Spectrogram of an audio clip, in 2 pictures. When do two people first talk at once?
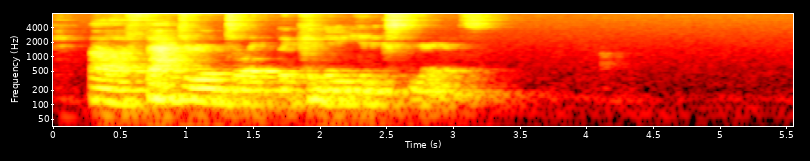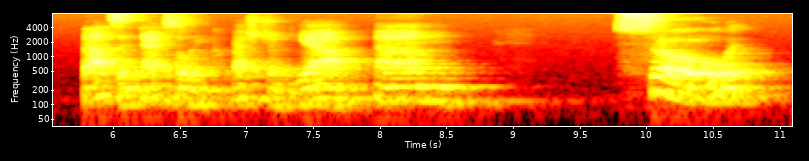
none

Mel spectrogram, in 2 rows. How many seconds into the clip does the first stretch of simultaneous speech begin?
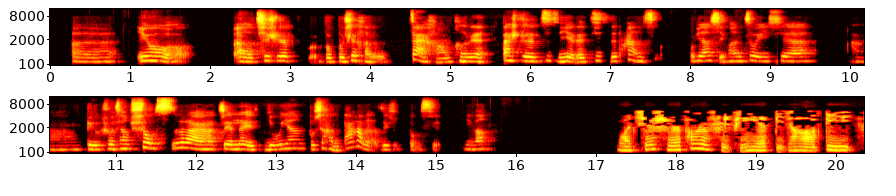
none

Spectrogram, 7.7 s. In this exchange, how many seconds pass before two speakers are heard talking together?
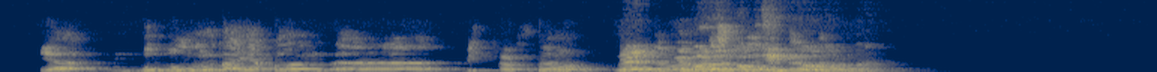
4 s

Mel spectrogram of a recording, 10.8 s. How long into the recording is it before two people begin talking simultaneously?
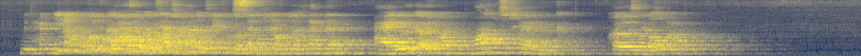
1 s

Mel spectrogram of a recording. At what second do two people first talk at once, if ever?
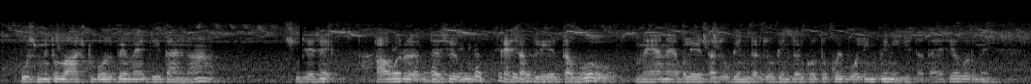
4 s

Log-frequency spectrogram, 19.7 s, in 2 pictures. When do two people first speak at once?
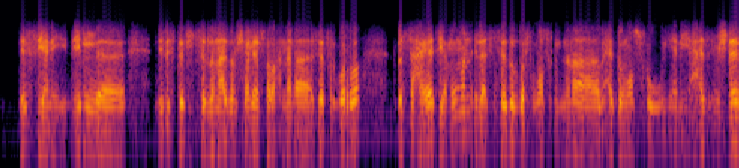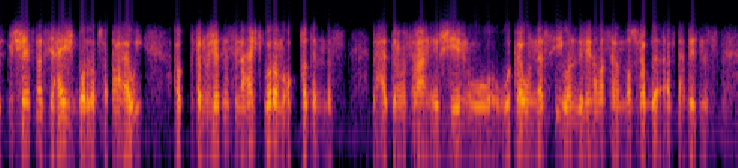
none

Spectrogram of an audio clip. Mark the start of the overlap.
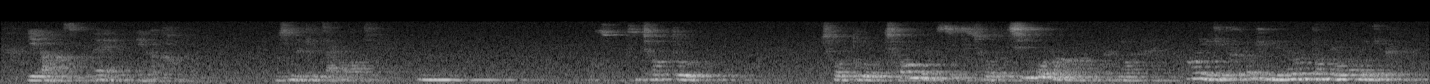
none

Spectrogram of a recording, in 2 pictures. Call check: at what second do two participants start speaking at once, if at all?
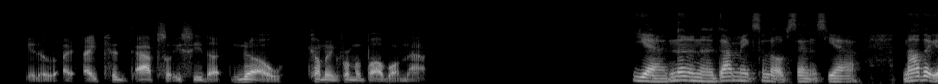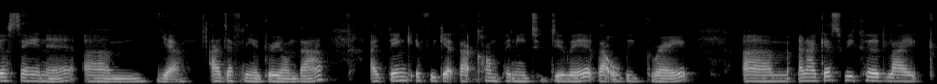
none

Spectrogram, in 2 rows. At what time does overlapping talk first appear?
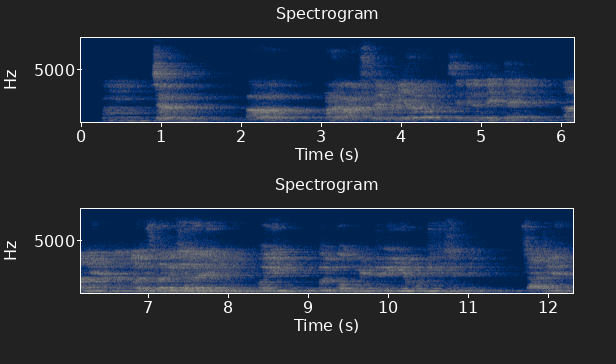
7 s

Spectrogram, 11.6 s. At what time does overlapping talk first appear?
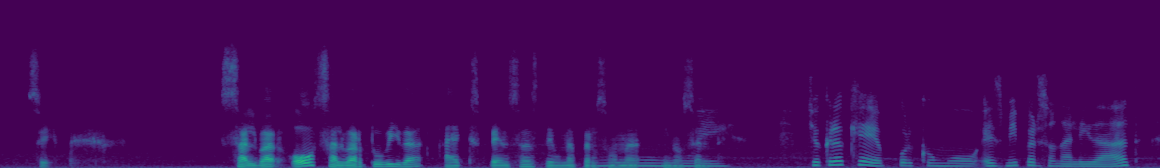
6 s

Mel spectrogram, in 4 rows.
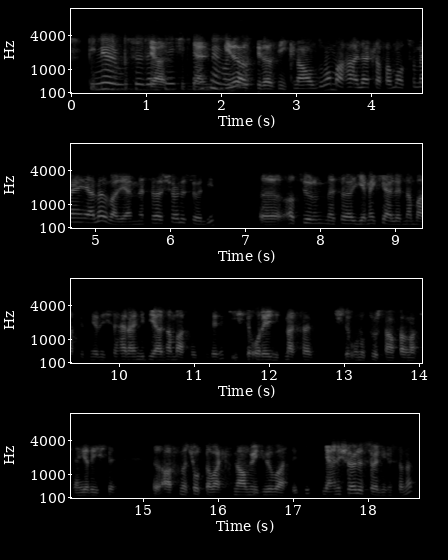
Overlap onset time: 1 s

